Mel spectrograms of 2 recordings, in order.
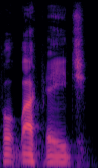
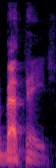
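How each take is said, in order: First: Backpage said with a b and a k, like back; Backpage, the wrong name for the course; slip of the tongue. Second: Bethpage said beth, with a th, then page; Bethpage, carefully corrected; corrected name. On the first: Slipping on the course name, saying Backpage. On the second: Correcting himself to his co-host: Bethpage. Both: Real, not acted.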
